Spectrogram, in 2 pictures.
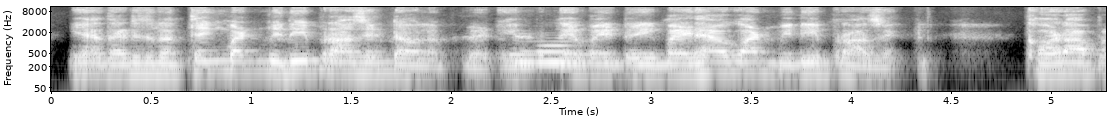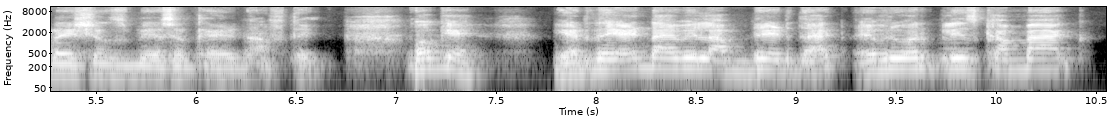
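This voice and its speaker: A man's voice: medium pitch, a little fast, fairly bright tone, slight background noise. A man with a Telugu Indian English accent teaching an informal live online class as an instructor, repeating phrases and checking understanding with questions. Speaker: software instructor.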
